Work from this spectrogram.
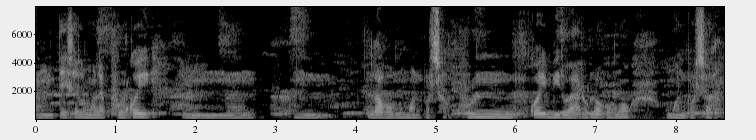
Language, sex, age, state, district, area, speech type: Nepali, female, 45-60, West Bengal, Jalpaiguri, urban, spontaneous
